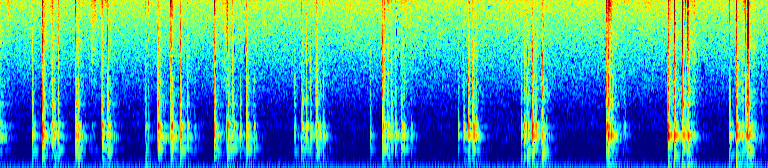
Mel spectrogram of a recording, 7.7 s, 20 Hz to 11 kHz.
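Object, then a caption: Whole watermelon rind. Long red nails tap and lightly scratch the upper rind of a large, solid whole watermelon. The sound comes as quiet clusters of short, dull knocks with a faint mid tone around 540 Hz, each fading almost at once, with bright scratchy edges between near-silent gaps.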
